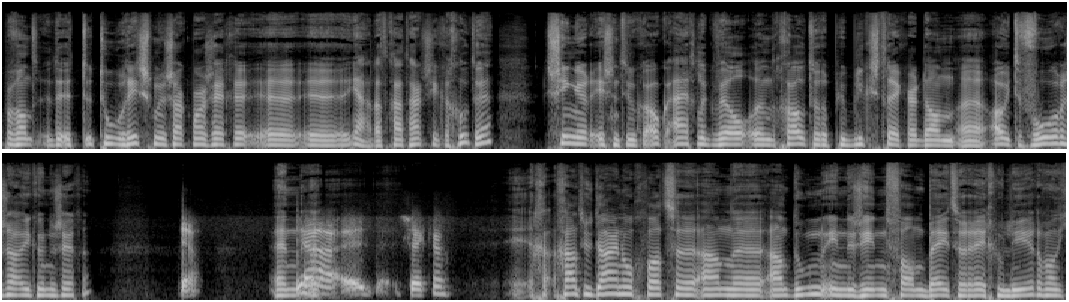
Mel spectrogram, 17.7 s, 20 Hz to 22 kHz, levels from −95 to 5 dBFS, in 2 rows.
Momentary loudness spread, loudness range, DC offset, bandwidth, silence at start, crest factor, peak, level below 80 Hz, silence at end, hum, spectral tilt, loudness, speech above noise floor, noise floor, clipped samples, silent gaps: 6 LU; 3 LU; under 0.1%; 17 kHz; 0.05 s; 20 dB; -6 dBFS; -50 dBFS; 0 s; none; -5.5 dB/octave; -24 LUFS; 43 dB; -67 dBFS; under 0.1%; none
